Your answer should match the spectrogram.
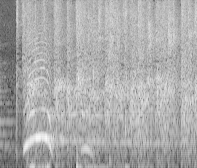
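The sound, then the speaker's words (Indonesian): Loud, dense applause breaks out suddenly as the host closes the show and continues steadily as a crowd claps, with a brief whoop or cheer rising early on. “teman-teman ya dan sampai bertemu lagi deh di lain kesempatan ya yeah, tepuk tangan ya di kesempatan tripod selanjutnya bye bye”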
